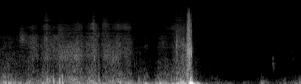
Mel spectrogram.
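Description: A man rustles his clothing with his hand.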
